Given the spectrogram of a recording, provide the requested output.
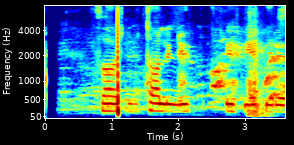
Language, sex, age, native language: Icelandic, male, 12, Icelandic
